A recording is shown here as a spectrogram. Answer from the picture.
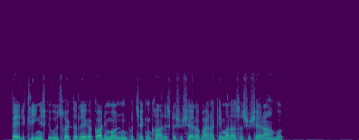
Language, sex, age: Danish, male, 25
